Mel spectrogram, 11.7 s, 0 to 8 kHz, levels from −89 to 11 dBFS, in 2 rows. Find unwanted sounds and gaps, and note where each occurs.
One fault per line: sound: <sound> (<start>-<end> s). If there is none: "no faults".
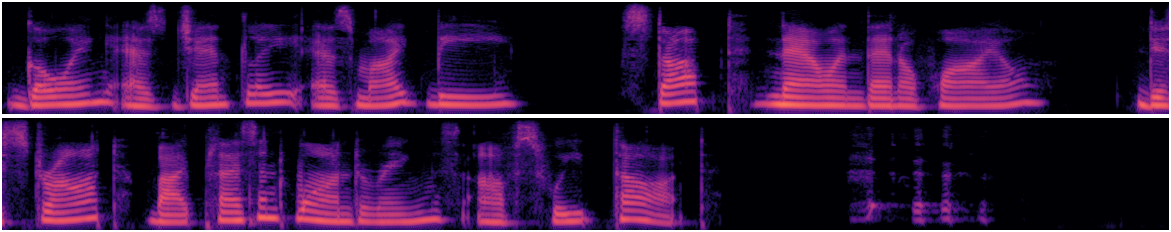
sound: laugh (10.1-10.8 s)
